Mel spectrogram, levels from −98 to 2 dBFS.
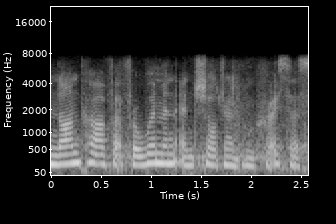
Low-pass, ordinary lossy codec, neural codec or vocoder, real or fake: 7.2 kHz; Opus, 16 kbps; codec, 24 kHz, 0.9 kbps, WavTokenizer, medium speech release version 1; fake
